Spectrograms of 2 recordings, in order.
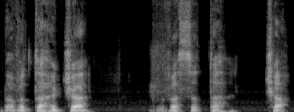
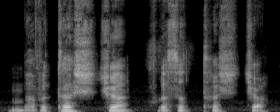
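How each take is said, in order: First: Bhavatah cha with a clear h, no sandhi; without sandhi. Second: Bhavatascha with h turned to sh; with sandhi. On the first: Teacher reading the words before sandhi, unjoined. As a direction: keep "Bhavatah" and "cha" apart, ending on a clear h. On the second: Teacher reading with correct sandhi, joined. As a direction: join "Bhavatascha" into one word, the h becoming sh before cha. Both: Shown as a demonstration. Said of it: "And read now with correct sandhi".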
